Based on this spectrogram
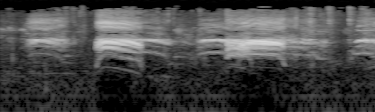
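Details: Crows calling loudly while fighting for food, with harsh, nasal caws arching slightly downward, four drawn-out calls spaced about a second apart.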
